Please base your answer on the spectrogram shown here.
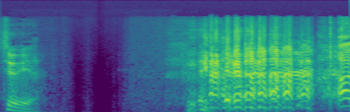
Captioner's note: laughter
